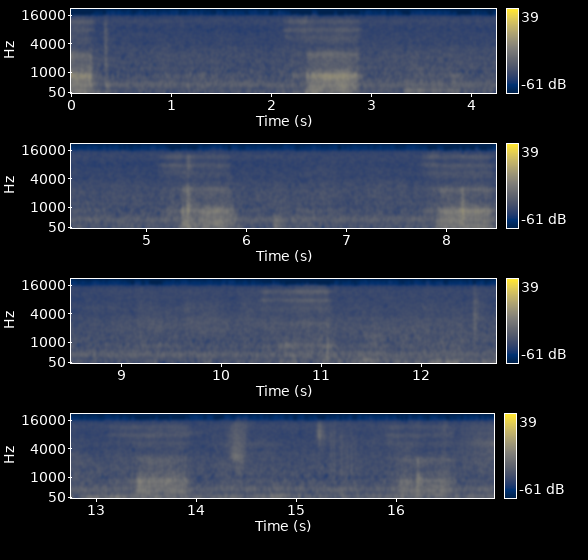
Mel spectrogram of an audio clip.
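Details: Old stray dog in Sheregesh asleep on a warm studio floor after eating sausage; rough, breathy snores come in regular bursts about every two and a half to three seconds, with quiet breathing between them in a still room.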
